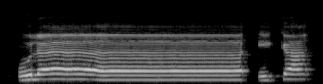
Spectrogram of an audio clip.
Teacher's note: اب اس لام کو بھی ہم 5 الف کی مقدار کھینچ کے پڑھ رہے ہیں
